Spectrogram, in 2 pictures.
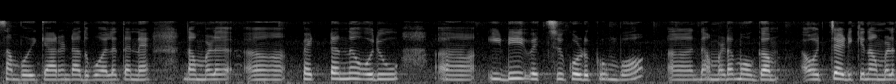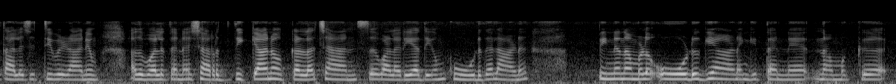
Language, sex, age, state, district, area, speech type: Malayalam, female, 18-30, Kerala, Pathanamthitta, urban, spontaneous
